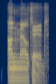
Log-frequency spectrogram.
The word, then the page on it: unmelted: British English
